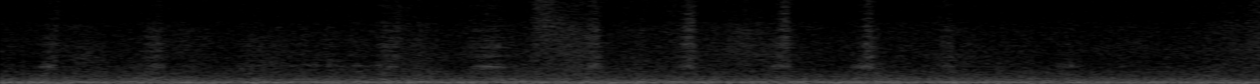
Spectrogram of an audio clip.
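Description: Felt-tip marker scratching on paper in short colouring strokes, a faint scratch about twice a second. The marker is a water-based dual-tip felt pen filling in an area with ink.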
